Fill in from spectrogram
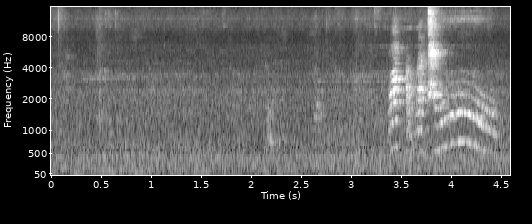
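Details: A rose-ringed parakeet (Psittacula krameri), an Indian ringneck, gives two or three drawn-out, tonal calls that arch and fall, almost meow-like, after a quiet stretch of steady indoor background hum.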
